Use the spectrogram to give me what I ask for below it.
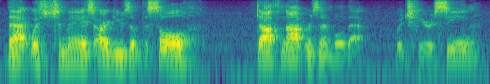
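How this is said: It breaks at each verse line, pausing after "soul".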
